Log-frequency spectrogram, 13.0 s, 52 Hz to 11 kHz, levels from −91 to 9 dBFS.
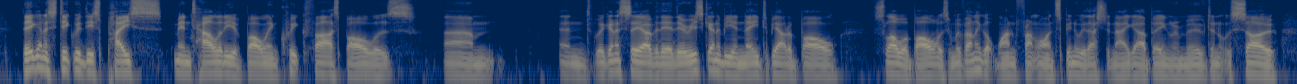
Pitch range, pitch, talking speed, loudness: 90-105 Hz, 95 Hz, 235 wpm, -35 LUFS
